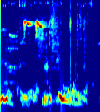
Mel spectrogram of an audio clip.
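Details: Farm pigeons of the gerebaj kind in Rajshahi, Bangladesh, coo in low, rolling, throaty phrases, four bursts running together, with a brief click near the end and quiet surroundings.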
